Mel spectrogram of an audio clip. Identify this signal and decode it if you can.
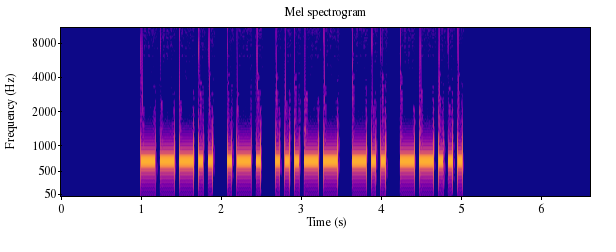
Morse code, heard as a keyed tone, about 20 wpm, 700 Hz. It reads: 8R3D7
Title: Code Groups - 5 Letter:Numbers - 20wpm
